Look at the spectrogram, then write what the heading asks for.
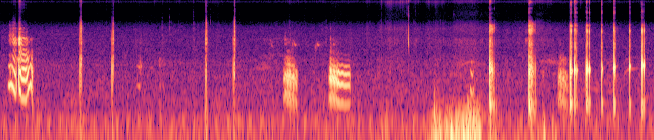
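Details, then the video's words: Francolin (teetar) giving two or three brief warbled, looping call notes, with scattered sharp clicks, a burst of low rumbling noise midway and a rapid series of tapping clicks at the end. "teetar voice teetar ki boli"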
